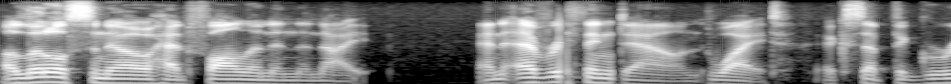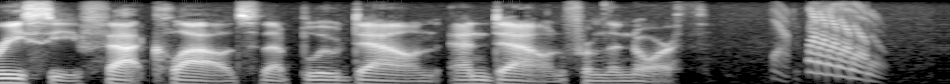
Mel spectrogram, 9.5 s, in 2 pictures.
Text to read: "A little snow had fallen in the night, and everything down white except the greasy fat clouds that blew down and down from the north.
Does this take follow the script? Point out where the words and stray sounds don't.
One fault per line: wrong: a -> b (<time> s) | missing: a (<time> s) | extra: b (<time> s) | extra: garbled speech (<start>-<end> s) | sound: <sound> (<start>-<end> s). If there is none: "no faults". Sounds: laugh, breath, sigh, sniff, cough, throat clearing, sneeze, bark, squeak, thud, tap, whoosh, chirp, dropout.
sound: dropout (2.8-2.9 s)
sound: chirp (8.6-9.2 s)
